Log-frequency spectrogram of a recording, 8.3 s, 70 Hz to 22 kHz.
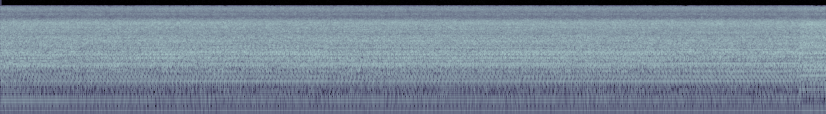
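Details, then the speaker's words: BMW E46 330i at a steady idle: a light, fast rattle from the intake side over the engine hum. The DISA valve was checked with a stethoscope and identified as the source. "I'm gonna drive her around today although the diesel valve is making a bit of noise I checked it with the stethosc"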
